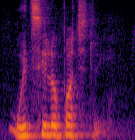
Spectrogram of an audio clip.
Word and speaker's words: Huitzilopochtli: Huitzilopochtli.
